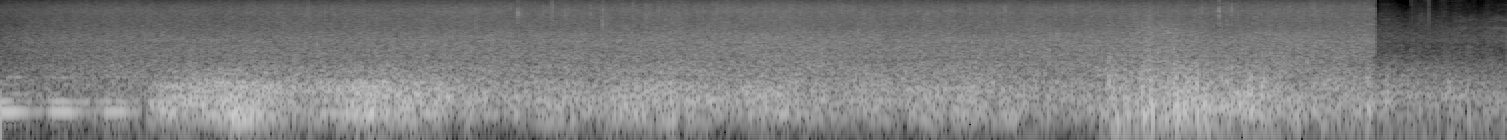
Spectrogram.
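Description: Steady heavy rain with rolling thunder, the low rumble swelling about two seconds in and again near the end. The storm cuts off suddenly shortly before the end.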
